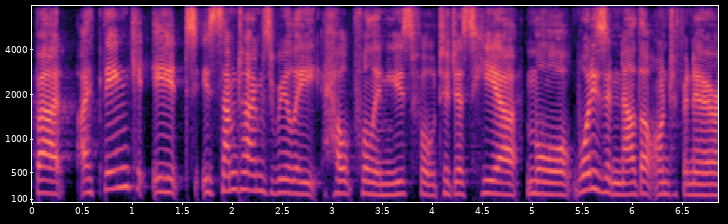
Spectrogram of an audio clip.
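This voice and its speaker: Aussie woman hosting a podcast, casual chatty talk, mid pitch, dry mic. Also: clear, resonant tone, no echo. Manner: chatty, laughs often. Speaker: podcast host. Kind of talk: casual interview chat.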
